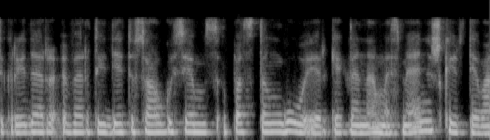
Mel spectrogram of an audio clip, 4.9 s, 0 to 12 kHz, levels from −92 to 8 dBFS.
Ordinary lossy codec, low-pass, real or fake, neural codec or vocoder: AAC, 64 kbps; 7.2 kHz; real; none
